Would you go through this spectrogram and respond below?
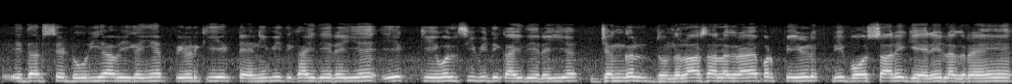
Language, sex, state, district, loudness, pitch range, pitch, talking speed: Hindi, male, Bihar, Bhagalpur, -11 LUFS, 155-170 Hz, 160 Hz, 230 wpm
